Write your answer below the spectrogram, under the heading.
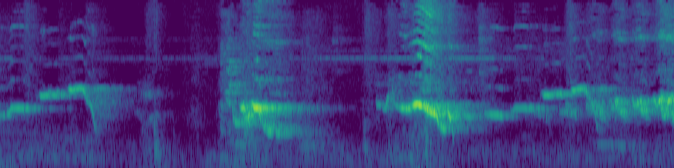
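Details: Black-naped oriole, a very talkative bird, alternating rising whistled notes with loud harsh, descending nasal calls, about three phrases with brief gaps.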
